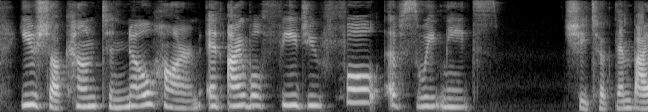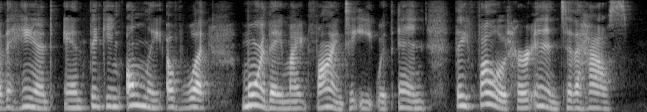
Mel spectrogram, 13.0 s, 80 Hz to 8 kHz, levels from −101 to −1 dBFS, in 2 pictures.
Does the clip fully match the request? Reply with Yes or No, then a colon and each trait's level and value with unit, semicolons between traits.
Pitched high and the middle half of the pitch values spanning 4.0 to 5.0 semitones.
Yes: high, 225 Hz; average, 4.5 semitones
